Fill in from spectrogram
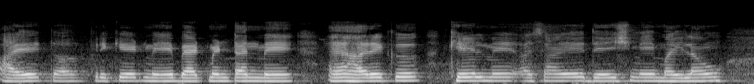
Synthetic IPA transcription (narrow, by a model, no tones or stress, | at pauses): aːɦet̪ɐkɾɪkeːʈmẽbɛːʈmẽɳʈənɪ̆mẽ | ɛ̃ːɦɐɾɦɪk | kʰːeːlmẽɐsãed̪eːʃmẽmɐɦɪlaːũ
